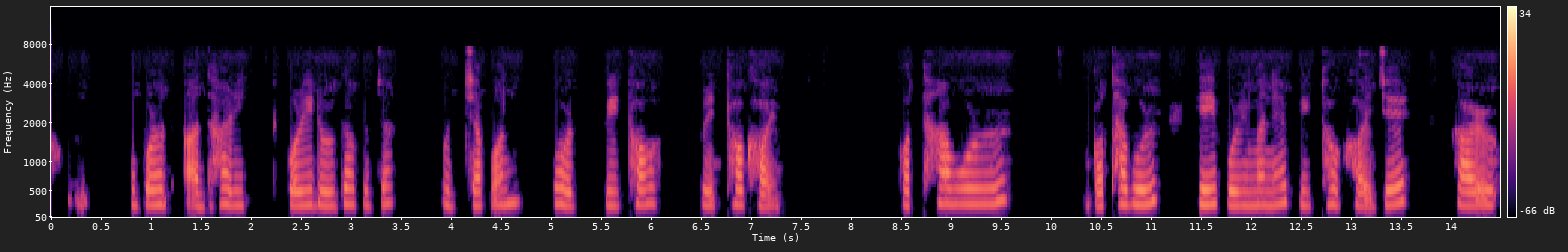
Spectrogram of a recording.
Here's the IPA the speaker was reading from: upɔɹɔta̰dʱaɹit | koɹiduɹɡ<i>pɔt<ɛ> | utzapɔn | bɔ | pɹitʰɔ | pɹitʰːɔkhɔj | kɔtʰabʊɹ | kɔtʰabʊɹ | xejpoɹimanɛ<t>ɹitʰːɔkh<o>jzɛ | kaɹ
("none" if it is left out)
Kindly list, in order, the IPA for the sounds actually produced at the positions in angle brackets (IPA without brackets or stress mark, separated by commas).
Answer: a, a, p, ɔ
